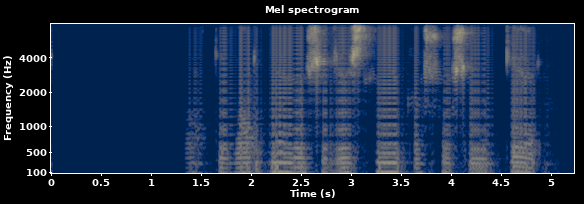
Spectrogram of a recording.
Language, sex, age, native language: Icelandic, female, 40-49, Icelandic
